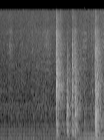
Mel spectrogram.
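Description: A quick run of about five sharp clicks and knocks starting about a second in, as the projector's power cord is plugged back in and the machine is handled.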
